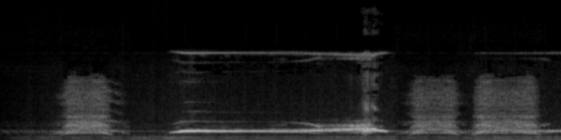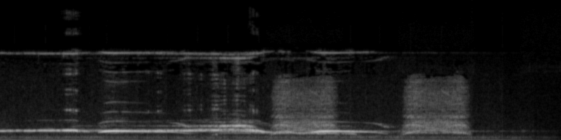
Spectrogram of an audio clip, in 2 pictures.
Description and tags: Alien Fox Bark
Elictronically altered fox barks - layered and modualted
SofT Hear the Quality
Alien, alien-fox, fauna, fox, Futuristic, Sound-Effects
